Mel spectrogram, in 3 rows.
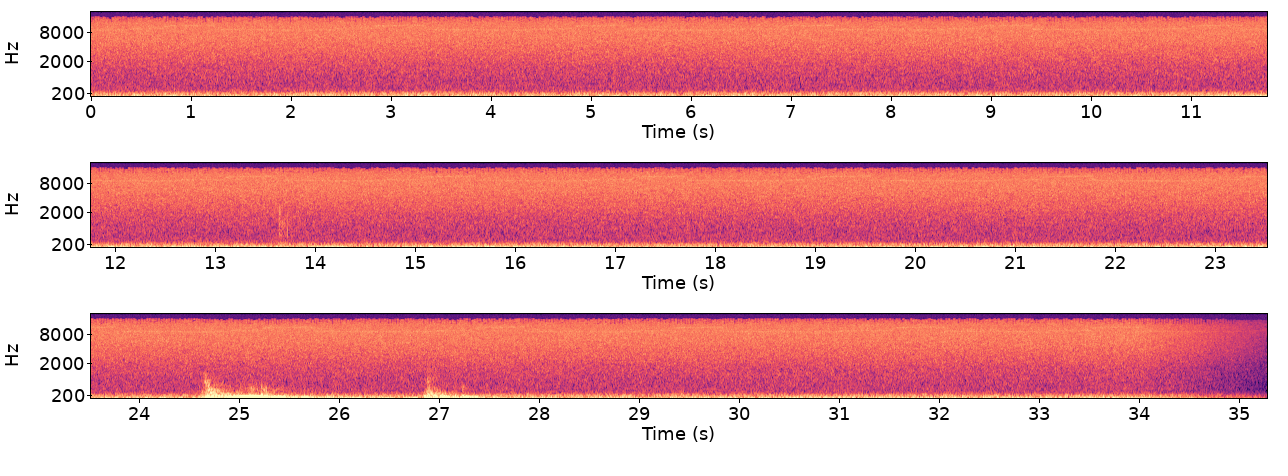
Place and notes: {"title": "lake ice cracks at -20C in winter", "date": "2008-06-27 02:12:00", "latitude": "58.16", "longitude": "27.19", "altitude": "38", "timezone": "Europe/Berlin"}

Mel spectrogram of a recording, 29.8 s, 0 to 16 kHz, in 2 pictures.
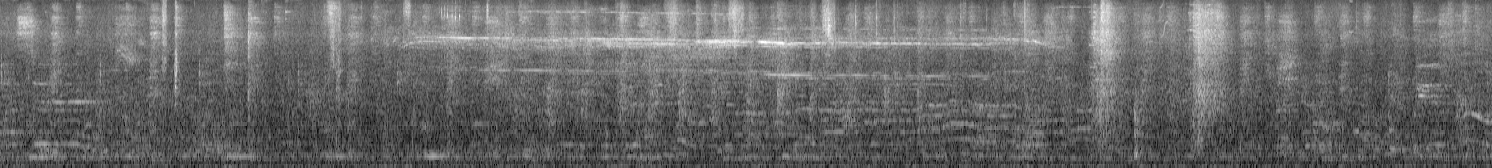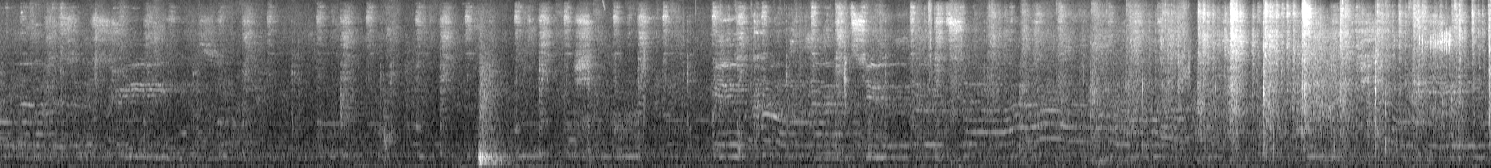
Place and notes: {"title": "berlin, hasenheide: baumarkt - the city, the country & me: diy store", "date": "2011-12-24 13:10:00", "description": "short soundwalk through diy store on christmas eve\nthe city, the country & me: december 24, 2011", "latitude": "52.49", "longitude": "13.42", "altitude": "43", "timezone": "Europe/Berlin"}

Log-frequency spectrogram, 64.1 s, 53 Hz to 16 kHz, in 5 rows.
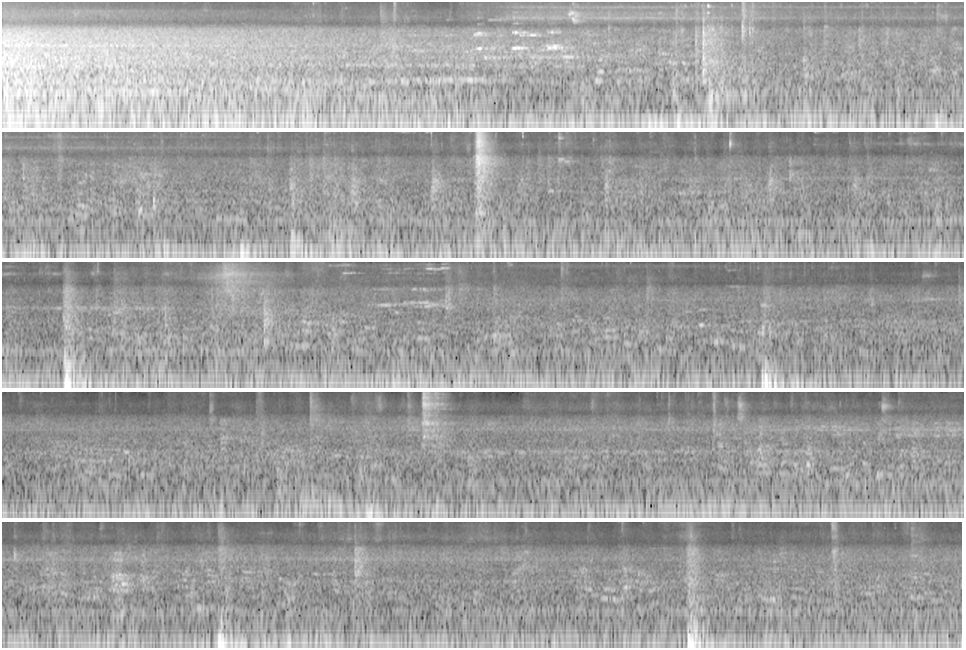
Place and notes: {"title": "essen, main station, track 11", "date": "2011-06-09 21:59:00", "description": "A female anouncemet, a male passenger voice and the arrival of a train at track 11 of Essen main station. Finally an alarm sound for the departure.\nProjekt - Stadtklang//: Hörorte - topographic field recordings and social ambiences", "latitude": "51.45", "longitude": "7.01", "timezone": "Europe/Berlin"}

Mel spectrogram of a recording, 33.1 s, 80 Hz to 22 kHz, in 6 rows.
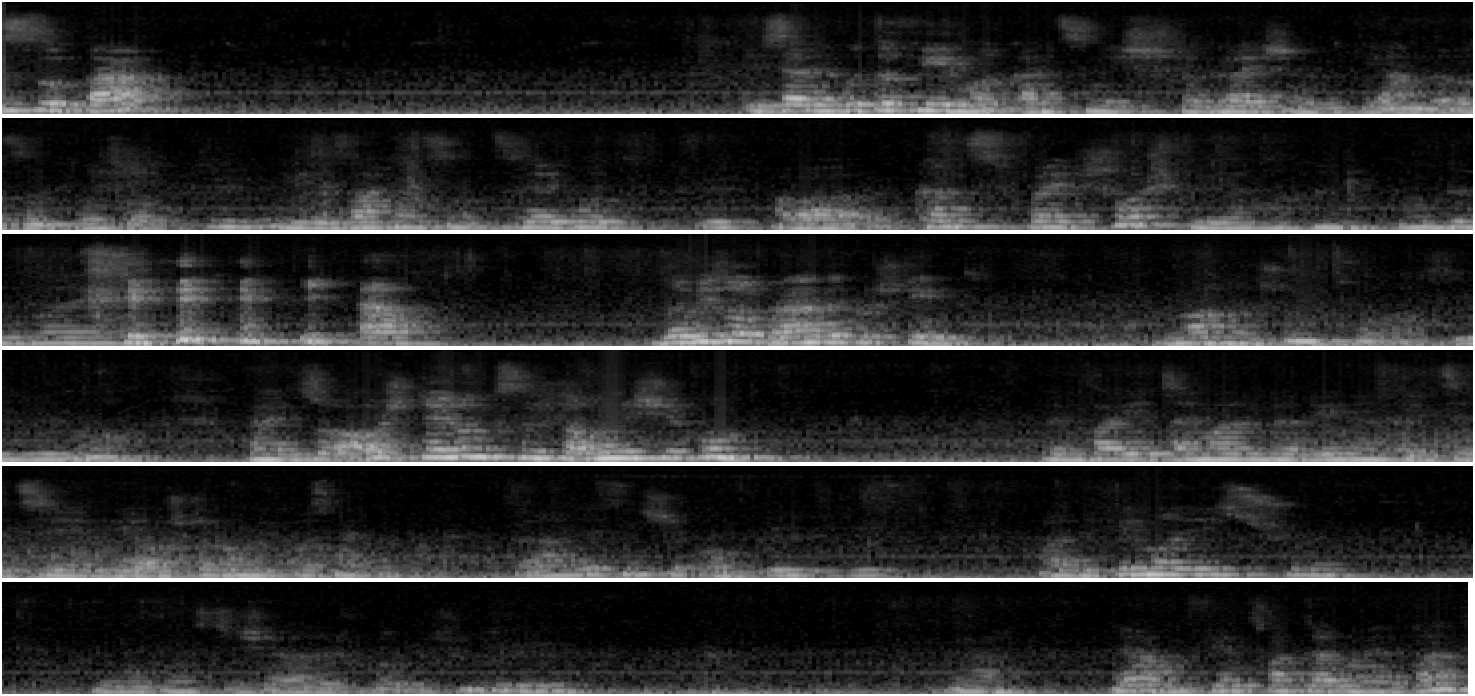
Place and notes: {"title": "berlin, jahnstraße: fusspflegepraxis - the city, the country & me: pedicure salon", "date": "2011-03-31 09:49:00", "description": "pedicurist talking with her client\nthe city, the country & me: march 31, 2011", "latitude": "52.49", "longitude": "13.42", "altitude": "39", "timezone": "Europe/Berlin"}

